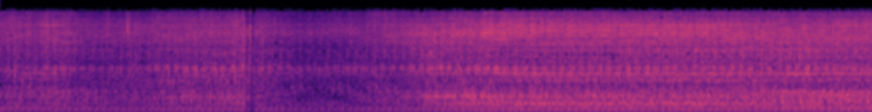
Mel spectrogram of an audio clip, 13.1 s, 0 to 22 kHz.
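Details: Alfa Romeo GT 1.9 JTD diesel, ticking near the common-rail pump that began after a turbo replacement and grows louder each km; steady ticking about three to four per second at idle following engine speed; exhaust manifold leak checked and ruled out; source unidentified.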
